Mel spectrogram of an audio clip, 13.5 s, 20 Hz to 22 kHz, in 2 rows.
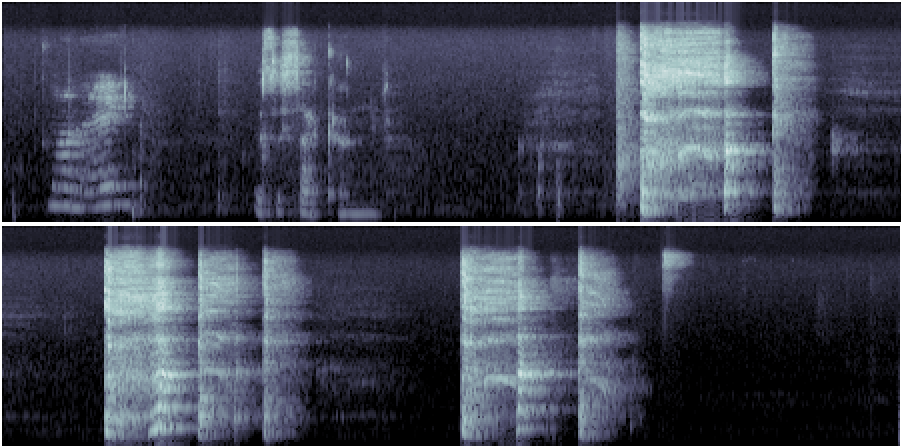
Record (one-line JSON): {"three_cough_length": "13.5 s", "three_cough_amplitude": 22178, "three_cough_signal_mean_std_ratio": 0.33, "survey_phase": "beta (2021-08-13 to 2022-03-07)", "age": "65+", "gender": "Female", "wearing_mask": "No", "symptom_none": true, "smoker_status": "Never smoked", "respiratory_condition_asthma": false, "respiratory_condition_other": false, "recruitment_source": "REACT", "submission_delay": "16 days", "covid_test_result": "Negative", "covid_test_method": "RT-qPCR"}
